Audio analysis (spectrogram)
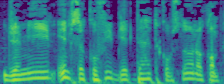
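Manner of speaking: usual speaking voice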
